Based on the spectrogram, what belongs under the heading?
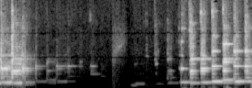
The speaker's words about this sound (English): Apologies, my phone just rang.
